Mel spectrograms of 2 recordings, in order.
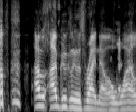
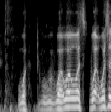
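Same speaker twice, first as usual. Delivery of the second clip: put-on panicked, freaking-out voice. Telling how his son reacted to a stuffed rat, father is imitating son freaking out. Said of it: "he starts freaking out".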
